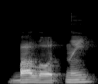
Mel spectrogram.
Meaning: 1. bog, marsh, swamp 2. khaki, cossack green, hemp (color/colour) 3. hazel (mix of brown, green, and gold shades)
- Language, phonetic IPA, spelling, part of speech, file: Russian, [bɐˈɫotnɨj], болотный, adjective, Ru-болотный.ogg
